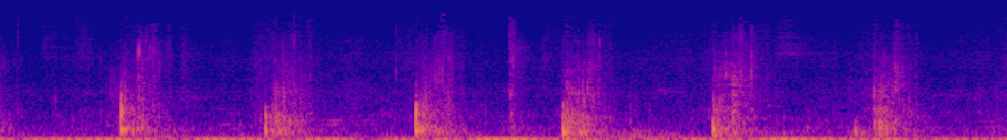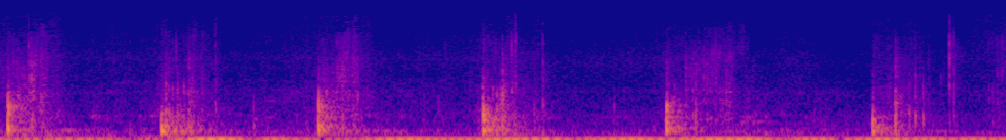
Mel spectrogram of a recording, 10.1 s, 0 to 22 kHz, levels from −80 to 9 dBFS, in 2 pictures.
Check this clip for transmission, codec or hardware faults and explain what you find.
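I hear nothing wrong anywhere in this clip.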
